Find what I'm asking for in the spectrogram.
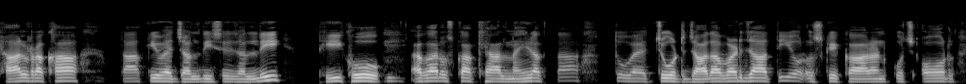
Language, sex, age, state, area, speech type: Hindi, male, 18-30, Rajasthan, rural, spontaneous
